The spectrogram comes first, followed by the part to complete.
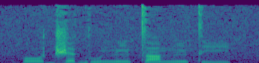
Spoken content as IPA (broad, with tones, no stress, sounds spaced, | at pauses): o˨ d͡ʒ ɛ˨˦ ɡ u˦˨ n ĩ˨˦ t a˧ m ĩ˧ t i˧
